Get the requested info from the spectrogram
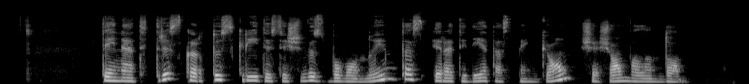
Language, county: Lithuanian, Marijampolė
